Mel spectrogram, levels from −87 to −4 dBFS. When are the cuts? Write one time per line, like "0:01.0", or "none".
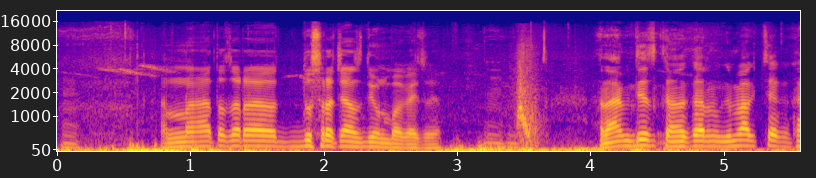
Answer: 0:03.7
